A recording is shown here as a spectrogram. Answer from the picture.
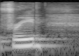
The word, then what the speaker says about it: Fried: In the National League, I'm looking at Max Fried, spelled Fried, but he pronounces it Fried, of the Atlanta Braves.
